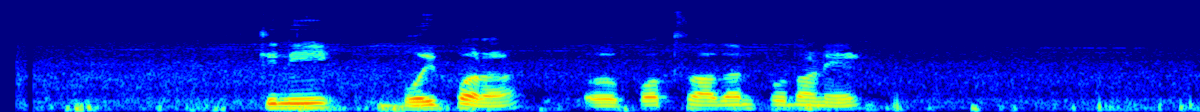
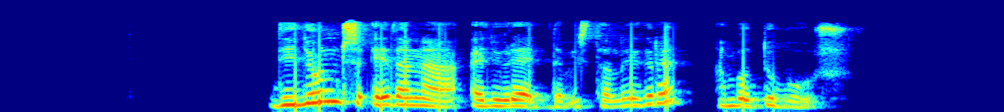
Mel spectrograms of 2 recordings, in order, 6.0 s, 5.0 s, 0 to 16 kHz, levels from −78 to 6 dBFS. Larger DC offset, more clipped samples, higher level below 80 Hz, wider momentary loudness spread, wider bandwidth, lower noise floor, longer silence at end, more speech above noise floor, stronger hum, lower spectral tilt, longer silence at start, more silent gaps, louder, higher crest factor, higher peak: neither; neither; about the same, -54 dBFS vs -50 dBFS; first, 21 LU vs 13 LU; about the same, 8.2 kHz vs 8.4 kHz; second, -52 dBFS vs under -90 dBFS; first, 1.1 s vs 0.8 s; second, 31 dB vs over 74 dB; neither; first, -9 dB/octave vs -4 dB/octave; second, 0.35 s vs 1.35 s; second, none vs 3.48-3.56 s; second, -22 LUFS vs -16 LUFS; about the same, 20 dB vs 16 dB; about the same, -4 dBFS vs -2 dBFS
